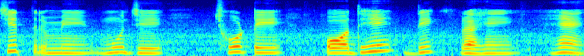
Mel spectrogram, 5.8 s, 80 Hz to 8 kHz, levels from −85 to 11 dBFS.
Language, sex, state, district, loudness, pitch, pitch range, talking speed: Hindi, female, Madhya Pradesh, Katni, -19 LUFS, 205 Hz, 195-230 Hz, 80 wpm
